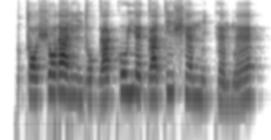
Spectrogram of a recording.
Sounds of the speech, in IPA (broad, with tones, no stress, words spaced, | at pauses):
tɔ˧ʃɔ˦ ɾa˧ɾĩ˨do˨ɡa˨˦ ko˦jɛ˧ɡa˧ti˦ ʃɛ̃˧mi˨ kɛ̃˨bɛ̃˨˦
